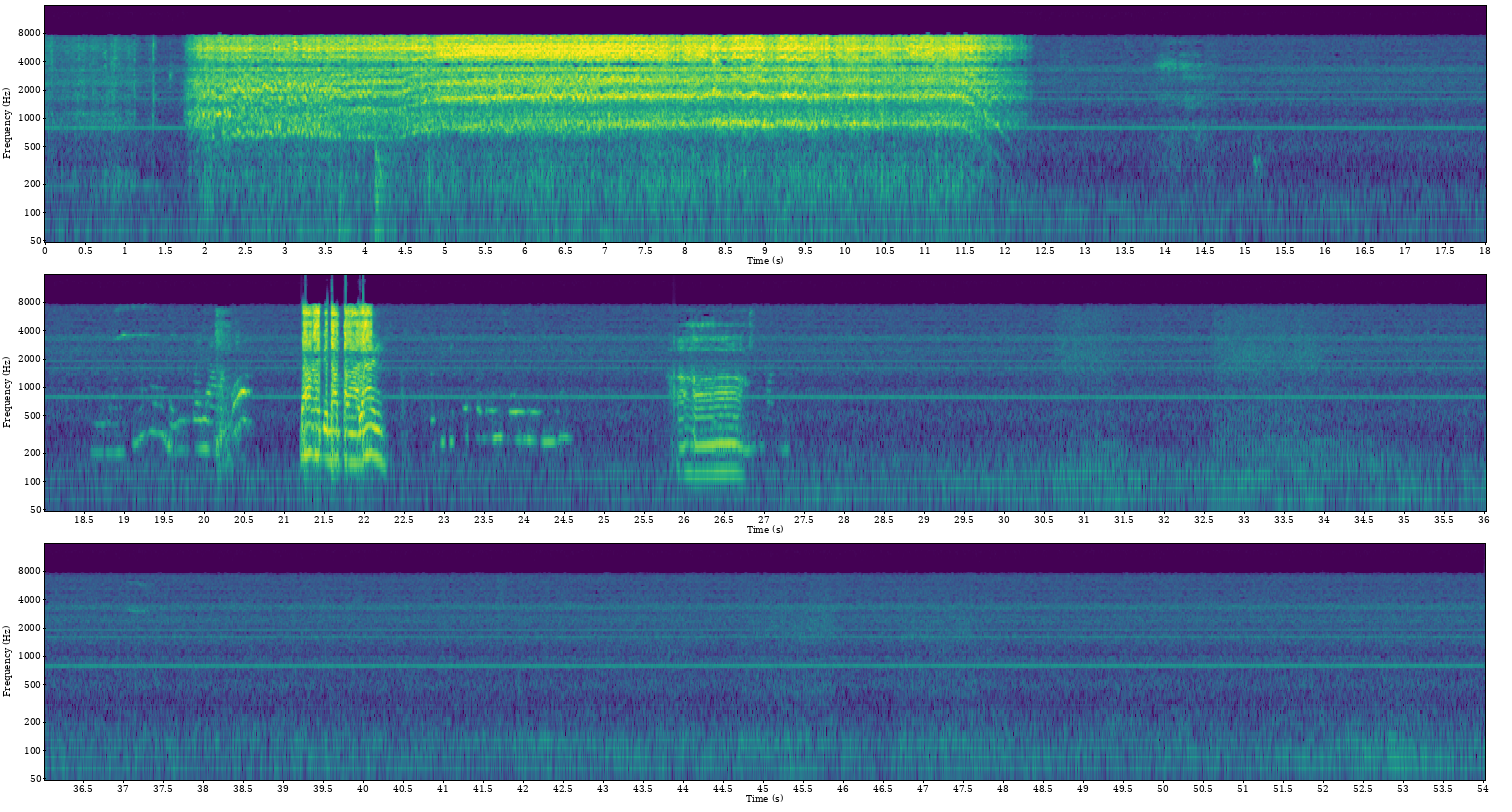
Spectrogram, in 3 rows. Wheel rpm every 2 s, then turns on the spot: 10, 130, 190, 220, 240, 200, 0, 0, 0, 0, 0, 0, 0, 0, 0, 0, 0, 0, 0, 0, 0, 0, 0, 0, 0, 0, 0.
none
